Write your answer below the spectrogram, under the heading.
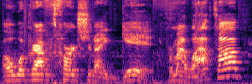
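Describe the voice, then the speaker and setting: A man's voice: fairly high pitch, very animated, moderate pace, over loud music. A man hosting a livestream, chatting casually in informal bro slang with lots of hesitant fillers as he reads out and answers viewer comments. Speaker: livestream host at a PC builder.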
